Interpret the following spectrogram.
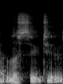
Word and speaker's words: Lesotho: something like Lesotho maybe but it's properly pronounced uh Lesotho so thank you to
